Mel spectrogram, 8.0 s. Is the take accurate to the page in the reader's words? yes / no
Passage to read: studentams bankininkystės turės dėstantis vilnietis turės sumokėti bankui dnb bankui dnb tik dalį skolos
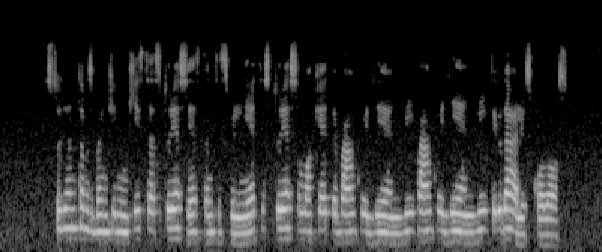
yes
